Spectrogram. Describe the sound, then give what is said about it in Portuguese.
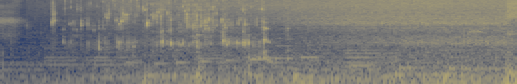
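Ice cubes tumble into a freshly opened soda can, a quick scatter of hard clinks and rattles over a steady hiss of fizz that carries on after the ice settles. “Agora, no próximo, há gelo a cair.”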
